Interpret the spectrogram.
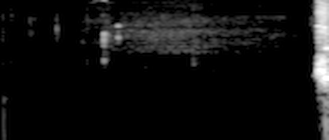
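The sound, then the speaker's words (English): One sharp, loud bark from a pet dog breaks a near-silent stretch right at the end, preceded only by a couple of faint clicks. No one speaks. “Um, as my dog barks in the well, that's um, it's a Malik Monk fan.”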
